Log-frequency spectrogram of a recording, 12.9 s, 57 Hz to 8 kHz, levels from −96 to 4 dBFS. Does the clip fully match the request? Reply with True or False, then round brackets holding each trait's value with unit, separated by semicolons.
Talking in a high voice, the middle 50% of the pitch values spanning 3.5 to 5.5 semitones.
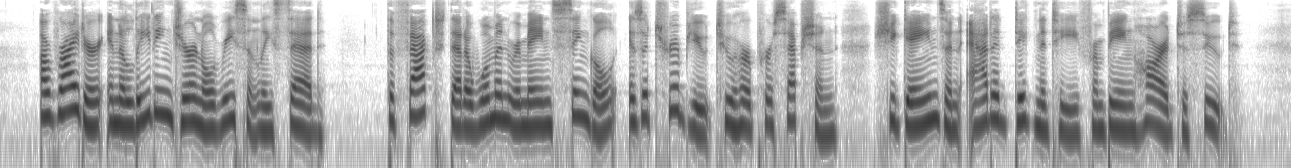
True (200 Hz; 4.0 semitones)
